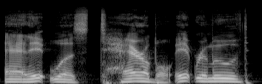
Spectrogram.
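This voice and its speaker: A man's voice: mid-range voice, unhurried, no echo, studio quality. A man hosting a podcast interview, talking casually and telling stories with emphasis. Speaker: podcast host.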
